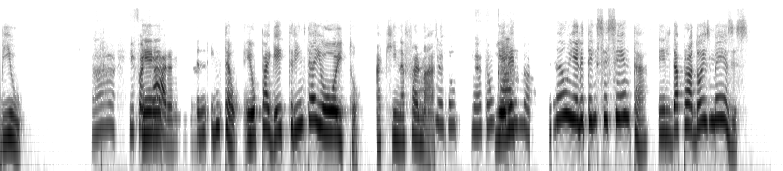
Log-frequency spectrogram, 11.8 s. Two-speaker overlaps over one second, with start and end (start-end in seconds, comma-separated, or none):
none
